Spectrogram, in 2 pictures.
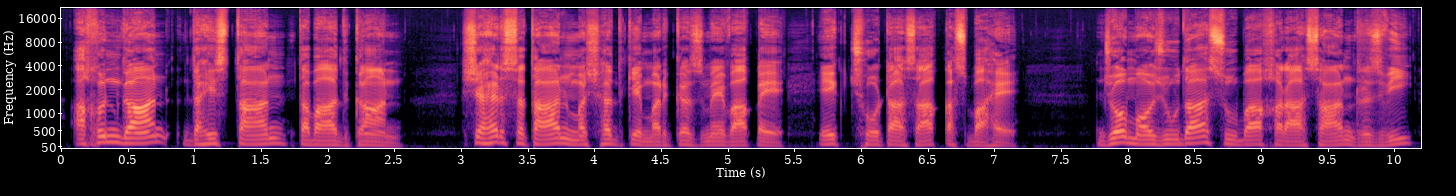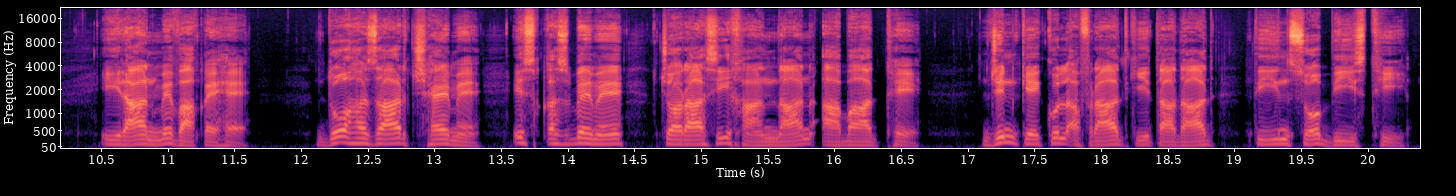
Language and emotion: Urdu, neutral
